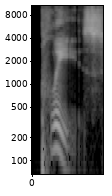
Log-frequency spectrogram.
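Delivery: heavy stress leaning on the word "please". An officer asks a driver for license and registration, stressing the word please. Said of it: "as he emphasized the word please".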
